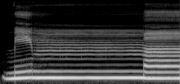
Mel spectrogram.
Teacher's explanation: Kalau ada dengung, dengungnya dari mim bukan dari tanwinnya.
